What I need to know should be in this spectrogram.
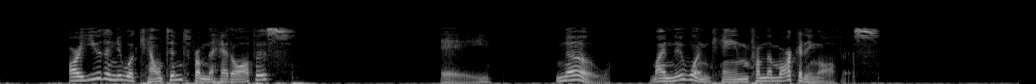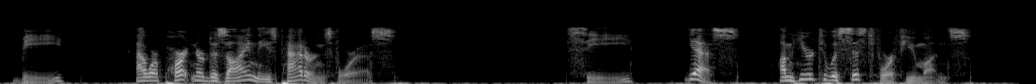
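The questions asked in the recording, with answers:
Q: Are you the new accountant from the head office?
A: C: Yes, I'm here to assist for a few months.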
